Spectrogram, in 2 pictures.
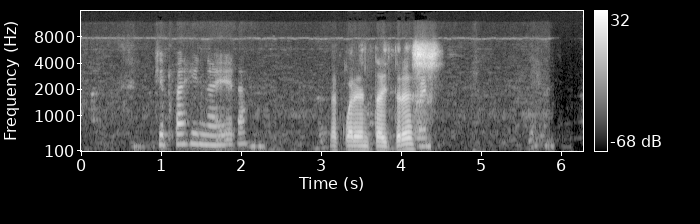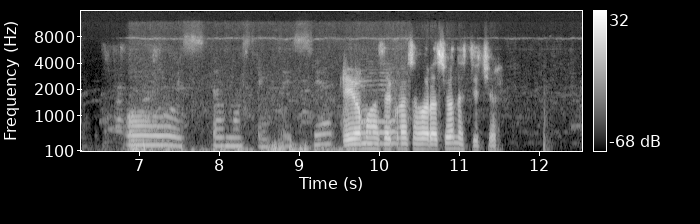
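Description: A young woman speaks through an online call.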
